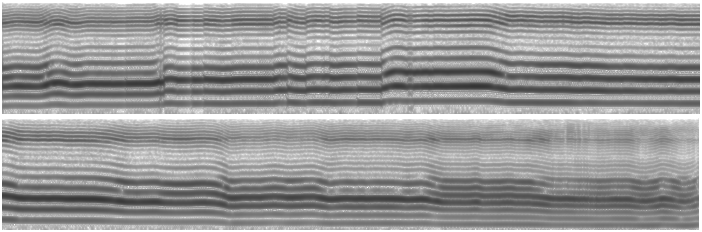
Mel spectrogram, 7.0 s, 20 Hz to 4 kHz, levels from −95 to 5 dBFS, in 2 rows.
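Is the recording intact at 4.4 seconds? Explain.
Yes, the music is intact at 4.4 seconds, with nothing breaking it there beyond the narrowband call path that leaves nothing above 4 kHz.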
